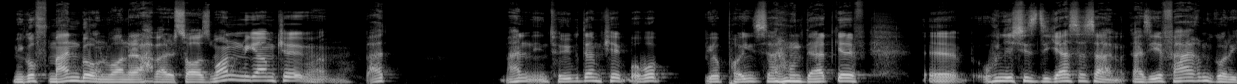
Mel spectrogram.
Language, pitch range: Persian, 115-150 Hz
